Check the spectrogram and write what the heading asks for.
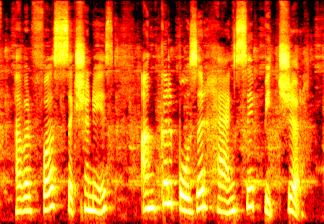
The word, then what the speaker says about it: Podger: Our first section is Uncle Poser hangs a picture. We will say poser. D is silent here.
